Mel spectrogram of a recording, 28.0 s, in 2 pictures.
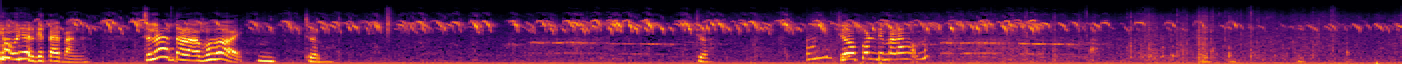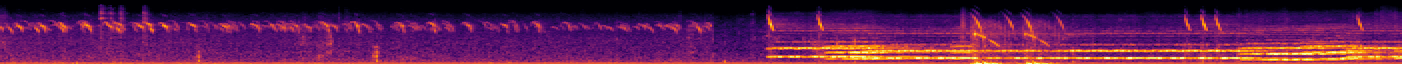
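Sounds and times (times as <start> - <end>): bird chirping: 0.0 - 26.5
steady low hum: 0.0 - 28.0
music: 21.7 - 28.0.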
